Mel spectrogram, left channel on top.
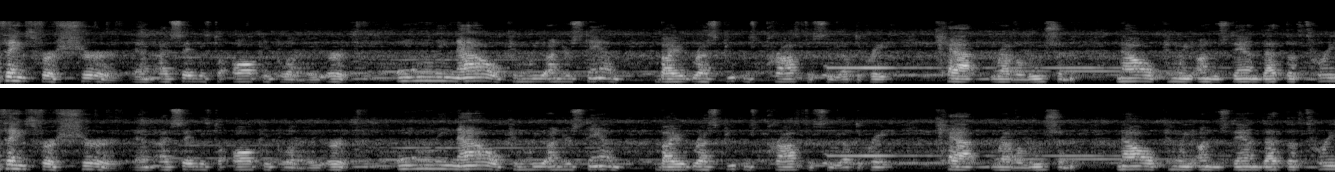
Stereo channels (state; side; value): normal; both; correlation 0.53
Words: for sure, and I say this to all people of the earth, only now can we understand by Rasputin's prophecy of the great cat revolution. Now can we understand that the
